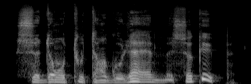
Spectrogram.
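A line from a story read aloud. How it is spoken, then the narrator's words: Low voice. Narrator (French): dit du Châtelet à voix basse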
